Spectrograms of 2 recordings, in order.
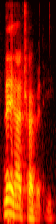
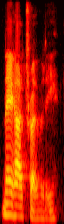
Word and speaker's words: Neha Trivedi: I always call her Neha, but that's not quite how to say it. Trivedi. Neha Trivedi. How would you say it? – Neha Trivedi. – Neha Trivedi. I've been saying it wrong for years, and she's too polite and too nice to correct me every time.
